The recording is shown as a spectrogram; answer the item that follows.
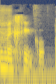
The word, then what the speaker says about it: México: se escribe con X. Pues se pronuncia México.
